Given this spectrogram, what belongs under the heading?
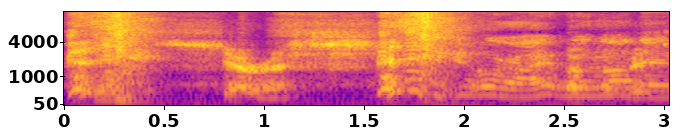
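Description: A single sharp sneeze bursts out early, amid people chatting and bantering during a casual tabletop role-playing session.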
